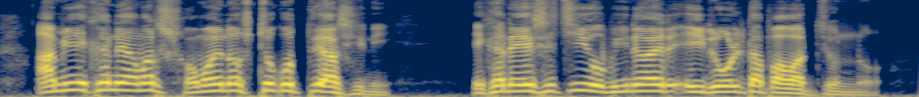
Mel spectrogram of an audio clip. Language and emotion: Bengali, angry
